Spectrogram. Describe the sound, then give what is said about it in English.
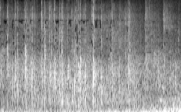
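A crowd at a live music show applauds a singer invited onto the stage, steadily, a dense wash of many hands clapping at once with sharp individual claps poking through, holding a fairly even loudness for a few seconds. “Honey, your applause.”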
